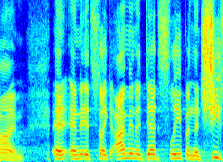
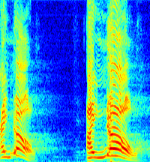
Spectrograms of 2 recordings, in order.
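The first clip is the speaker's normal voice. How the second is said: loud, high playing along; mock agreement; 8 semitones higher, 16 dB louder, slower than usual. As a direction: humour her loudly. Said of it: "And I'm like".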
